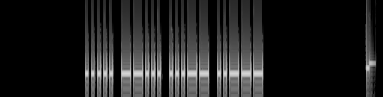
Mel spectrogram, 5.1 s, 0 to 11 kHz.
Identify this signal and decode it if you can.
Morse code, heard as a keyed tone, about 30 wpm, 700 Hz. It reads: 5732
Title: Numbers - 4-Digit 30wpm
